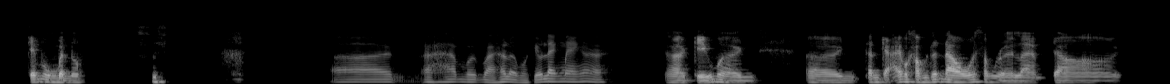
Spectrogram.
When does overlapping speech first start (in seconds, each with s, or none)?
none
